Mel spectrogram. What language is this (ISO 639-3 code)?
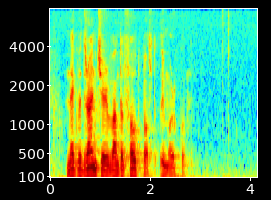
fao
